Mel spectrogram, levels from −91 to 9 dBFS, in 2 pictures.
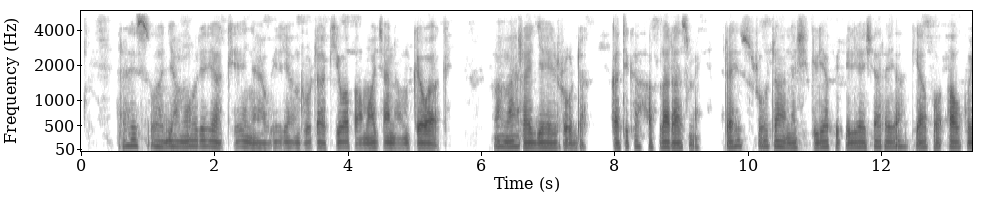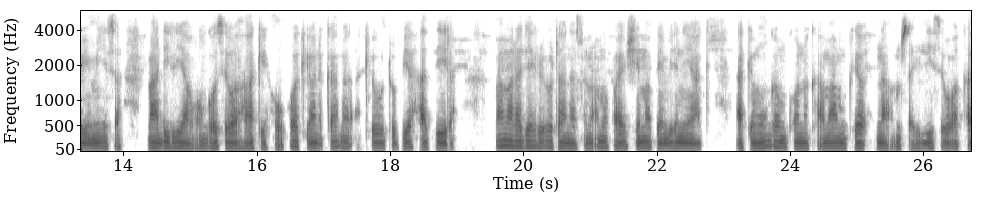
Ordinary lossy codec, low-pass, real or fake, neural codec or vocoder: Opus, 16 kbps; 5.4 kHz; fake; vocoder, 22.05 kHz, 80 mel bands, Vocos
